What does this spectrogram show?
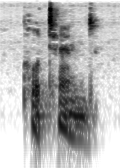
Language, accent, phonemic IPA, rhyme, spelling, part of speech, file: English, Southern England, /pɔːˈtɛnd/, -ɛnd, portend, verb, LL-Q1860 (eng)-portend.wav
- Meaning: 1. To serve as a warning or omen of 2. To signify; to denote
